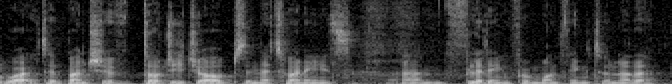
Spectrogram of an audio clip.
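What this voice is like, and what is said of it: British accent. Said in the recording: “From in the UK where I grew up, which you could probably hear in my accent”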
